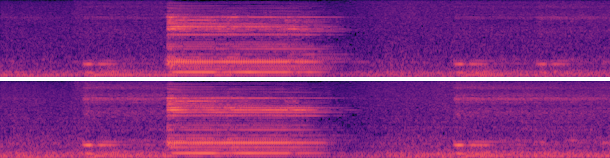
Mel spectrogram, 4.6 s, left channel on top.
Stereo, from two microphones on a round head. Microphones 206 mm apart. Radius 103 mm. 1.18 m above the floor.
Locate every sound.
1.2 s a buzzer: 15° right (ahead or behind), 5 m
